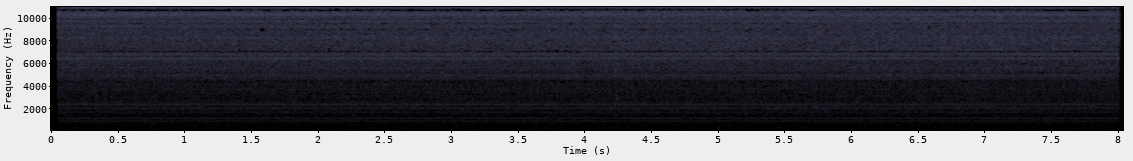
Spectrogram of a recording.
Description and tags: Lamp buzz noise.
